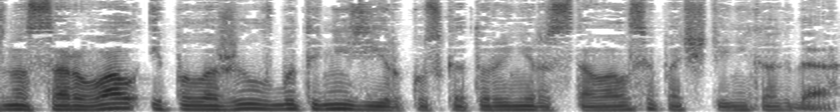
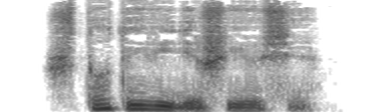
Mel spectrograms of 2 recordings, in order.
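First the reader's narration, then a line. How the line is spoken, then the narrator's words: Quiet question. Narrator (Russian): Прост тихо спросил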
